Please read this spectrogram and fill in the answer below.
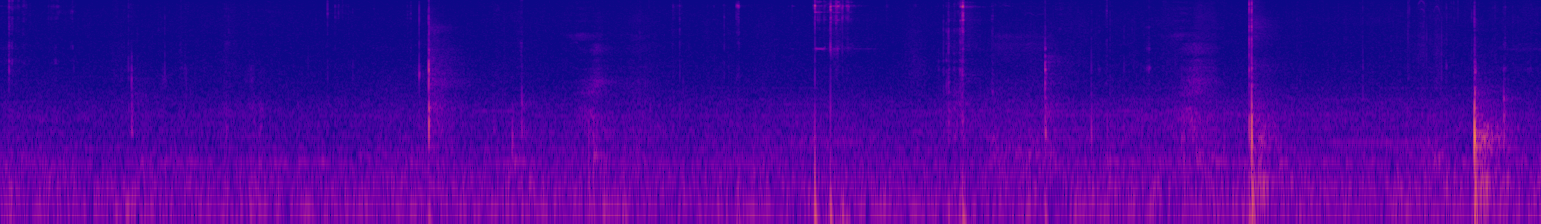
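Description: Small metal retaining clips clicking and tapping against the plastic sensor housing and aluminium body of a GM electronic throttle body as they are handled and pressed into place, a scattered run of sharp clicks, the loudest near the end. The clip is not snapping home.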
